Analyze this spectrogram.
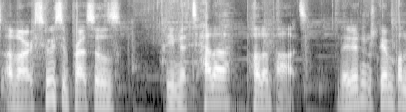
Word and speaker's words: Nutella: Yes, I'm pronouncing it Nutella, not Nutella.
